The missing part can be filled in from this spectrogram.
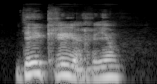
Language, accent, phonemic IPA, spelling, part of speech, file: French, Canada, /de.kʁi.ʁjɔ̃/, décririons, verb, LL-Q150 (fra)-décririons.wav
- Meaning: first-person plural conditional of décrire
